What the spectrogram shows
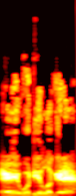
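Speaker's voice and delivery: voice of a heckling club comedian. Picturing how the Goblin comedian would talk: imitating the Goblin comedian talking. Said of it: "that's how I picture him talking".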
